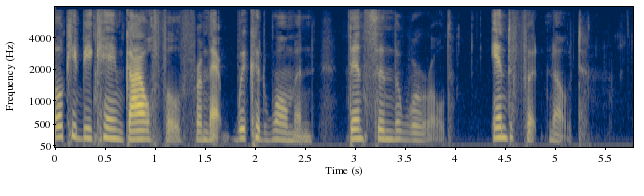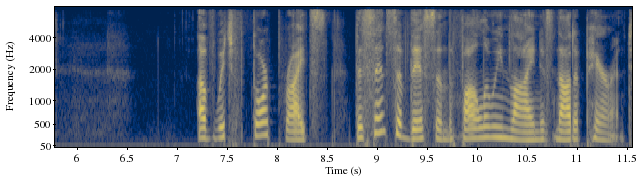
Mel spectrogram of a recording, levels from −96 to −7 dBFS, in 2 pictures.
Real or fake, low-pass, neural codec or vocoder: real; 7.2 kHz; none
